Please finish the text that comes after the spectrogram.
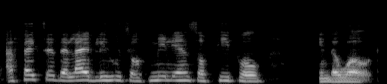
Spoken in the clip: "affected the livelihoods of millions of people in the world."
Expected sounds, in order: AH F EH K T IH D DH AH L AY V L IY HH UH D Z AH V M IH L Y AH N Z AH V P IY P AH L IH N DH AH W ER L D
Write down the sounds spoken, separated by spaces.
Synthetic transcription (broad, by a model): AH F EH K T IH D DH AH L AY B L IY HH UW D AH V M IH L Y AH N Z AH V P IY P AH L IH N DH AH W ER L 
